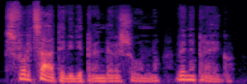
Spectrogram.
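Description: A man reading the lines of a young woman tenderly nursing her beloved, gentle and pleading. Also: deep voice, expressive, normal speed, breathy edge, pitched below the performer's own voice, exaggerated voice.

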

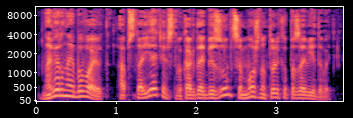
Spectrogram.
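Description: A man reading an audiobook in a measured, tense first-person narration. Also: mid-range voice, sing-song, dark tone, breathy edge, no room sound. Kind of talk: scripted narration.

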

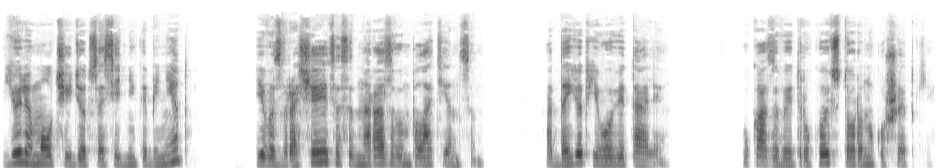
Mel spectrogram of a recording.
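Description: A narrator reading the stage directions of a screenplay aloud in a plain, flat way. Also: mid-range voice, a little fast, no room sound, studio quality.

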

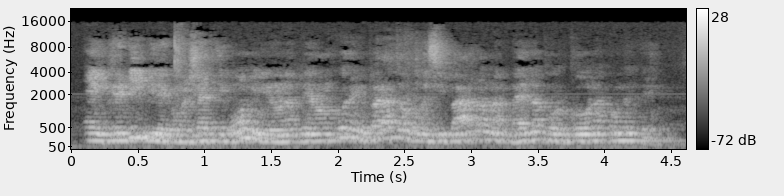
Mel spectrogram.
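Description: Talking very fast in a fairly high voice with a darkish tone, a writer and journalist reads wry one-liners from his own book at a live presentation, chuckling often and adding casual asides. The reverberant room and distant mic give an echoey sound with faint noise.

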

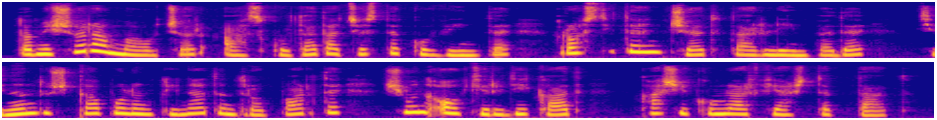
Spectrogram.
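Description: A woman reading a novel aloud as an audiobook, in measured storytelling. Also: high voice, dark tone, slightly rough, no room sound. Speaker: audiobook reader.

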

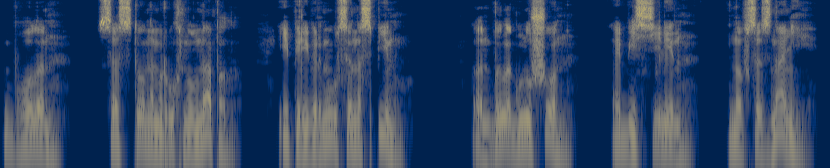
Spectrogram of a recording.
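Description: A man narrating a crime audiobook in measured, expressive storytelling. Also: on the low side, husky, dry recording, studio quality. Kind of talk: scripted narration.

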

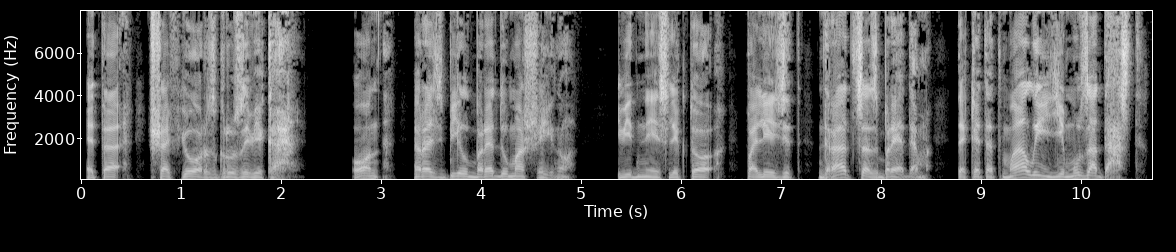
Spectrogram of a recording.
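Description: A man voicing a gossipy older small-town woman who talks loudly so others hear. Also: fairly low pitch, animated, a little slow, no room sound, clean studio sound, pitched above the performer's own voice. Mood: gossiping. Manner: loud, tattling delivery. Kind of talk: audiobook character voice.

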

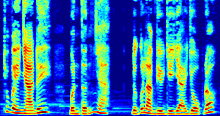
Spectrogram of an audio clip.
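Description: A woman as a gentle, sorrowful aunt. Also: medium pitch, fairly quick, soft background music, close to an everyday voice. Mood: urgent. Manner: soothing, urgent.

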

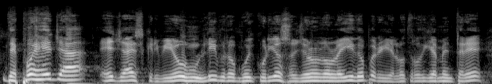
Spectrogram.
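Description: A man's voice: fairly high pitch, fast, darkish tone. A man on a radio program, talking loosely about a novel with many fillers and restarts, then reading a page aloud. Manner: hesitant, full of "eh" fillers and restarts, explanatory. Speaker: guest reader on a radio program. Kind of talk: conversational literary talk and reading aloud.

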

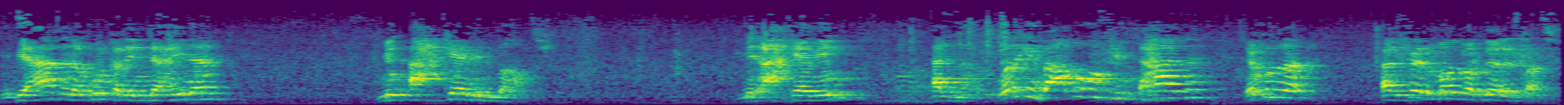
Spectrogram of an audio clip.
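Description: A man's voice: sits high, lively intonation, fast talker, long pauses. A man teaching a grammar lesson as a sheikh, asking questions and answering them himself, with frequent hesitations and repeated words. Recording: echoey room, distant mic, faint noise.

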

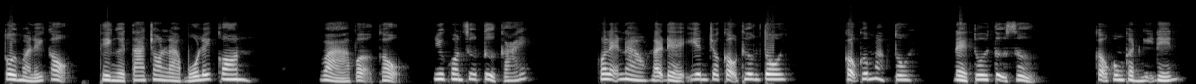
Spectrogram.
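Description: A woman's voice: a little fast, a little mellow, no room sound, close to an everyday voice. A woman voicing a distressed, proud eighteen-year-old pregnant girl who pleads and reproaches in a storybook reading. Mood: bitter resolve. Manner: pleading and reproachful, turning shrill when upset. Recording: dull, dry audio.

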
